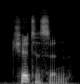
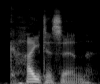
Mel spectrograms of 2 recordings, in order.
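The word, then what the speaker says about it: chitosan: i know i did i thought it was chitterson or chittazan or what i don't know insert wrong pronunciation here eric it is spelled c-h-i-t-o-s-a-n cytosin all right and that is derived from something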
